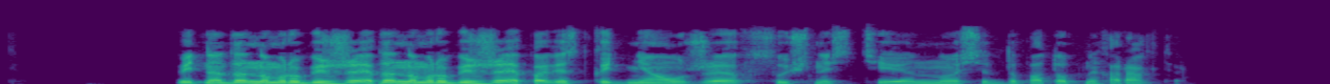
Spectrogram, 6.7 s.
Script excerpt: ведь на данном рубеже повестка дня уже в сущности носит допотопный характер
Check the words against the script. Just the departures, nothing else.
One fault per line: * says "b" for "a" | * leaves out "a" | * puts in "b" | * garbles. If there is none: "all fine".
* puts in "данном рубеже"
